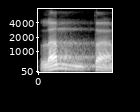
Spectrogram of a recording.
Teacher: Alam ta, a dibaca pendek, lam langsung masuk ke huruf mim. Lam ta, mim sukun bertemu dengan huruf ta, dibaca jelas, hukum bacaan idhar syafawi.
